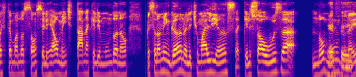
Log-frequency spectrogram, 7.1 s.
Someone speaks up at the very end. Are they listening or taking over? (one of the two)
taking over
